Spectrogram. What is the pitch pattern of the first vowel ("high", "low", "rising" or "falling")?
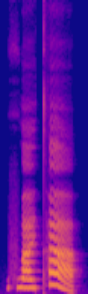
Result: high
